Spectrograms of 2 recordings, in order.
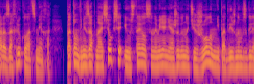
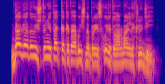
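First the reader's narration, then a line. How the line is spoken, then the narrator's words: Bursting into laughter. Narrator (Russian): расхохотался он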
